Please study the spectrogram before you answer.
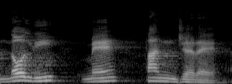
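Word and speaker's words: Noli Me Tangere: kanyang unang nobela na Nolly Meangere ayon yun po talaga pronunciation sa latin yung Spanish sa ano natin no metanghere pero at ang latin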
